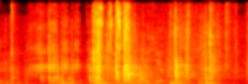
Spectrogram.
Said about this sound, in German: Ich mach mal die Tür auf.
